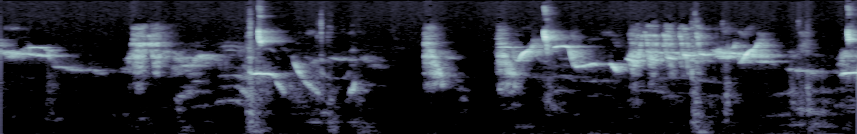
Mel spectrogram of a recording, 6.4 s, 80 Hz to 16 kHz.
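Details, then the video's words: Oriental magpie-robin singing to excite rival magpie-robins, delivering varied phrases separated by short pauses: sharp whistles, harsh scratchy bursts and quick downward slurs, with one brief pure high note. "CUKUP DI PLAY 3 MENIT BIKIN KACER LANGSUNG EMOSI TINGGI !!! PASTI CEPAT ON"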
